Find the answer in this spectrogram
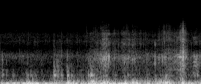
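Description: Wind buffeting the camera's microphone as a loud low rumble, with a few short knocks from the camera being handled. The sharpest knock comes near the end.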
